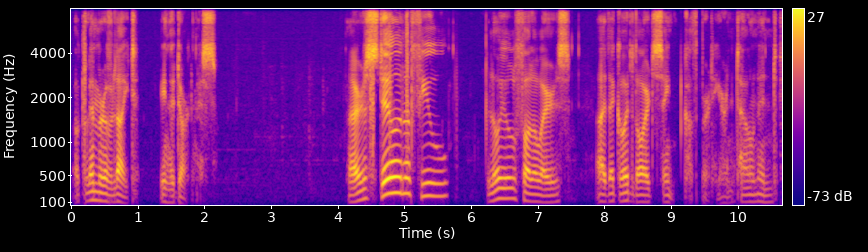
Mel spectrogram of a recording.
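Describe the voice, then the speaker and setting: A man voicing a secretive, knowing male town cleric in a low, hushed, confiding way. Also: dry recording.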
